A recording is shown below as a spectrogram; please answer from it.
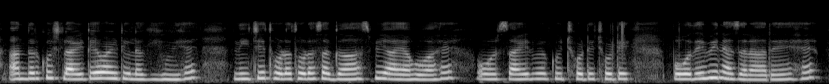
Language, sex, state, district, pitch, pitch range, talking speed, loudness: Hindi, female, Uttar Pradesh, Lalitpur, 255 Hz, 240-270 Hz, 200 wpm, -16 LUFS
